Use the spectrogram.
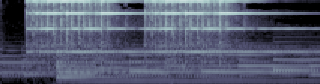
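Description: A telephone rings in two bright, metallic bursts with a brief pause between them, its high jangling tone loud and alone, leaving a lingering hum as it fades.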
